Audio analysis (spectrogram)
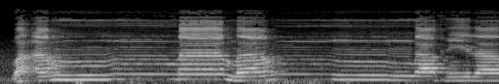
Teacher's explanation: پڑھتے وقت نون کی آواز نہیں نکالیں گے, میم کی نکالیں گے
